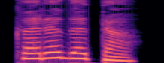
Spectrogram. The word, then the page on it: ಗುರಿಗುತ್ತು: guriguttu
